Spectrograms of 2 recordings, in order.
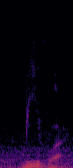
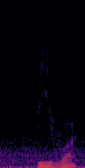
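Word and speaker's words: bivouac: Bewac, bewack. Encampment of soldiers. What? Bivwac is French. Bivwac. It's a French word.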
